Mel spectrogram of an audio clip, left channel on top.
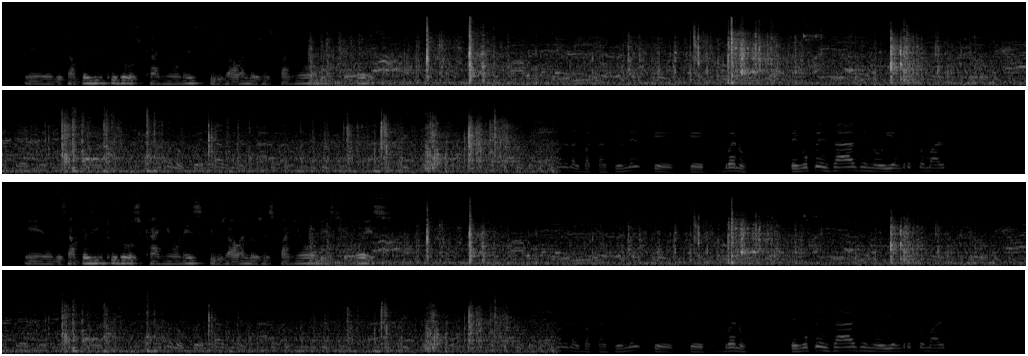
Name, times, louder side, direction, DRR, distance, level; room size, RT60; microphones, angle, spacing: voice 1, 0.2-3.9, right 2 dB, 40° right, 1.1 m, -49 dB
sound 1, 3.0-15.8, left 5 dB, 85° left, 1.8 m, -43 dB
voice 2, 5.0-13.2 13.6-17.7 18.1-19.7, left 1 dB, 50° left, 4.5 m, -57 dB
head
